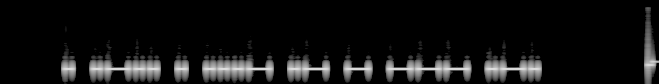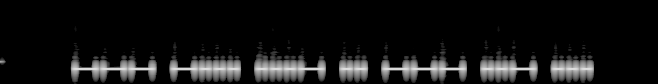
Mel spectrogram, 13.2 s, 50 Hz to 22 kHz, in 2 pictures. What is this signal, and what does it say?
Morse code, heard as a keyed tone, about 17 wpm, 700 Hz. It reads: ELEVATOR OBVIOUS
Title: Sentences from Top 1600 Words - New Word Drill Alt - 17wpm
